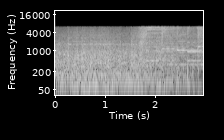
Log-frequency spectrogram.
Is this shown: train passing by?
yes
